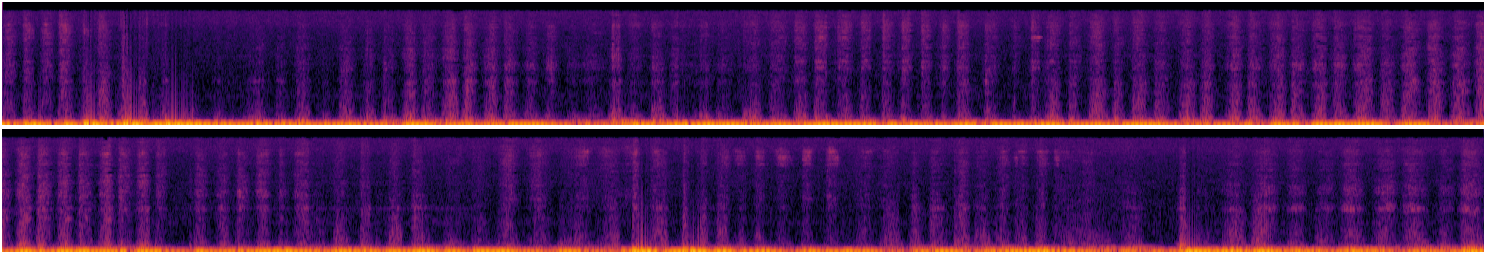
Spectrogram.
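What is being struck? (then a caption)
Microphone with metal mesh grille. Fingers rub and scratch the top metal mesh grille of a black Blue Yeti microphone. The result is a dense, continuous low rumbling with rapid scratchy crackles and faint high hiss, staying at a fairly steady level throughout.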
